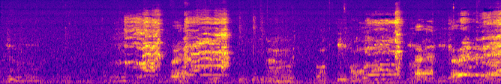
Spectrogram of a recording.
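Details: Native pigs on a farm, fed earlier that morning, raise harsh, broadband squeals and grunts in repeated bursts. A man speaks in Filipino at the same time.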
